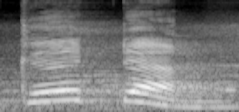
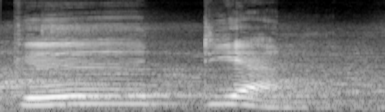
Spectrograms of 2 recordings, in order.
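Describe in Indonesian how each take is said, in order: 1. Bunyi d langsung masuk ke vokal. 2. Ada bunyi y meluncur setelah d.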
